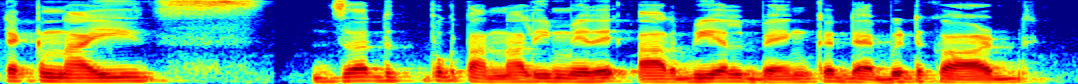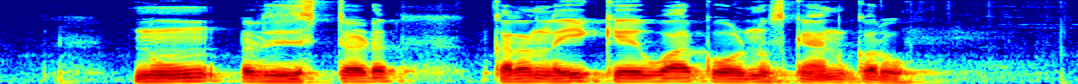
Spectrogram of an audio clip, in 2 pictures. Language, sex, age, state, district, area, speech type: Punjabi, male, 30-45, Punjab, Amritsar, urban, read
